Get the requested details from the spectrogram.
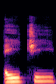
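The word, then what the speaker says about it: ağ: a name was given it was AG pronounced Ag and from this syllable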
